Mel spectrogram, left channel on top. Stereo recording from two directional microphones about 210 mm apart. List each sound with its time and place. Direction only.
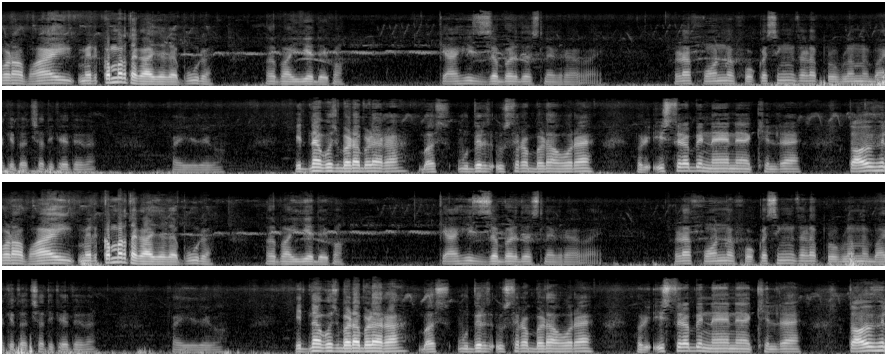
0.0 s a man's voice: 15° right (ahead or behind)
15.2 s a man's voice: 15° right (ahead or behind)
